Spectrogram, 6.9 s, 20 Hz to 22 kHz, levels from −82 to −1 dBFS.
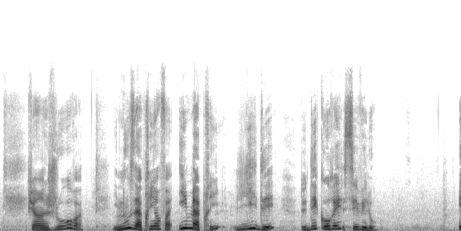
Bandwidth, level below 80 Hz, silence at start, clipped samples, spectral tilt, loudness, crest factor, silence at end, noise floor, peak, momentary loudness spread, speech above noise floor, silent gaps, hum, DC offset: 13.5 kHz; -56 dBFS; 0.05 s; under 0.1%; -5 dB/octave; -18 LUFS; 16 dB; 0 s; -47 dBFS; -2 dBFS; 13 LU; 29 dB; none; none; under 0.1%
